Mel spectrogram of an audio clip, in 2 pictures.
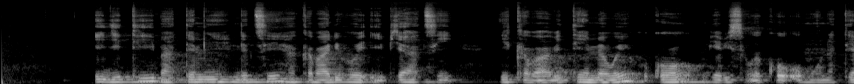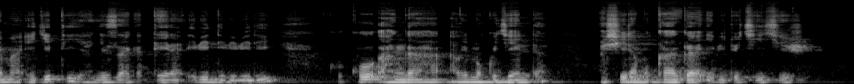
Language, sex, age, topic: Kinyarwanda, female, 18-24, agriculture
